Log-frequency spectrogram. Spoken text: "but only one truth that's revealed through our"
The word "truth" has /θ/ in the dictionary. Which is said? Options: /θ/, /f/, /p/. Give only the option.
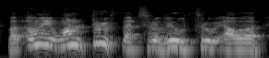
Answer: /θ/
